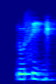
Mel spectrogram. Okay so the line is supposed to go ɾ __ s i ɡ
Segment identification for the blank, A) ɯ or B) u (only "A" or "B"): B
